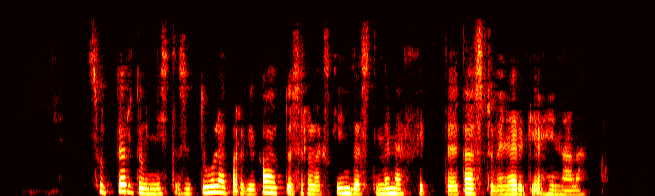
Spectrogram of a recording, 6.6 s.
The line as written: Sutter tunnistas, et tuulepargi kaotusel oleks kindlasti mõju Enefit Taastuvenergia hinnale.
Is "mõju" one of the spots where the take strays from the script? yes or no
yes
